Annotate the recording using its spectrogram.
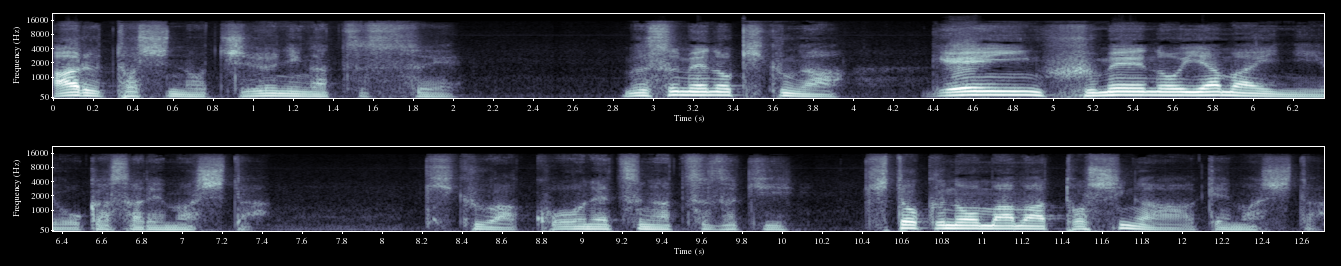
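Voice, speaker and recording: The speech moves at a very slow pace with very wide pitch swings and big shifts in loudness, recorded dry and close with no echo. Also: man, medium pitch for a man. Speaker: narrator, stage actor. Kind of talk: dramatized ghost story narration.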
